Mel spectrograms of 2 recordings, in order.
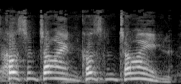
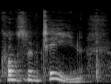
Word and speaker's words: Constantine: Why didn't everybody understand that it's Constantine? And I I did didn't this know check. that either. I thought. Yeah, well, you know, I think he there's said, why does everybody pronounce it Constantine? And I said, because of the huge teen audience in America.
